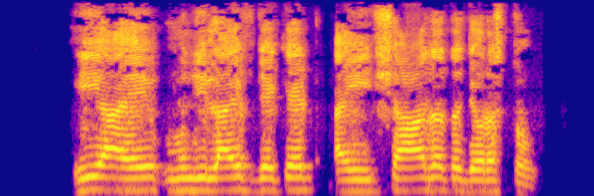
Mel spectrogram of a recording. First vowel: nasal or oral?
oral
